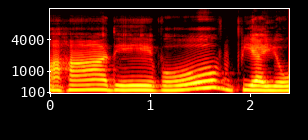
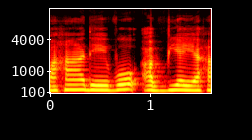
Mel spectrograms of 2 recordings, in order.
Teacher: పశుపతిర్దేవో మహాదేవో అవ్యయః, కానీ సంధి కలిసి అది మహాదేవో వ్యయో. అక్కడ మహాదేవో అవ్యయః అని పలకూడదు, కలిపి మహాదేవో వ్యయో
